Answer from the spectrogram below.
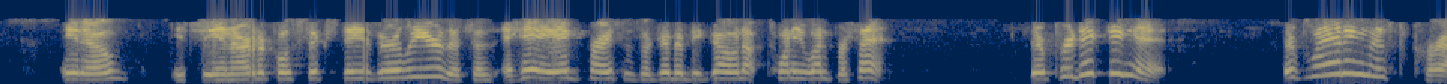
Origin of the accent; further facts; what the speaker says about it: Minnesota, United States; And I'm from Minnesota. I've never even heard of that town.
